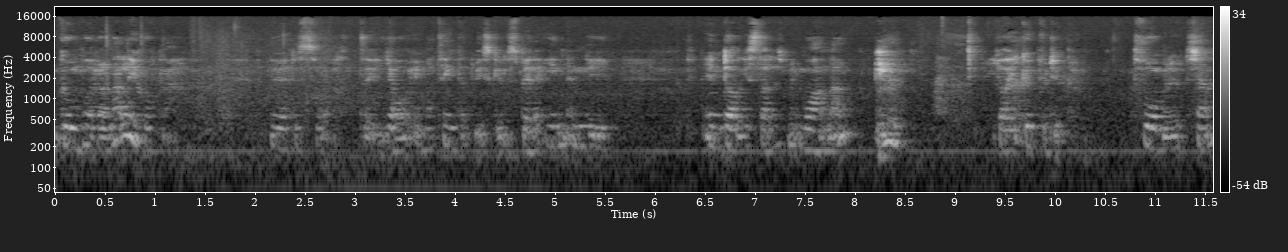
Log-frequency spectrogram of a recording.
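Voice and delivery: hushed, breathy, just-woken-up morning whisper. Just got up, greeting everyone while recording a day at the stable, in a morning voice. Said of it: "så därför jag har världens morgonröst".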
